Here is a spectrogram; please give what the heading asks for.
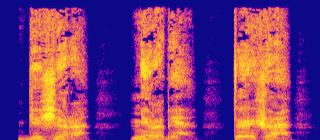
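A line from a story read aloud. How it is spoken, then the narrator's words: Father's halting whisper. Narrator (Russian): прерывисто зашептал отец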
